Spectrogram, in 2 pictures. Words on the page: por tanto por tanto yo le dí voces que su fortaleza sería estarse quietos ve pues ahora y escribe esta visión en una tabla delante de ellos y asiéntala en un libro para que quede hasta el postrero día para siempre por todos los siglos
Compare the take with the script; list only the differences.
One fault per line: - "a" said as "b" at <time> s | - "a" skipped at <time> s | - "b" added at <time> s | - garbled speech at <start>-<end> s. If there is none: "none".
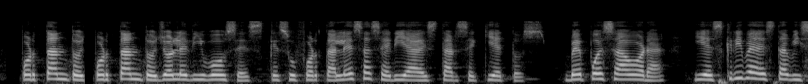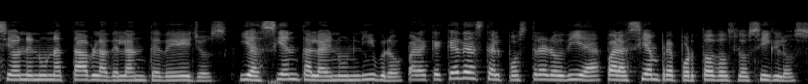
none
